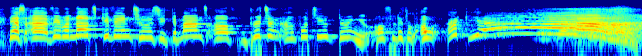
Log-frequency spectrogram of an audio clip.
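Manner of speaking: high-pitched, flustered mock German accent; German-accented panic climbing into a long high cry; Angela Merkel. Chancellor panicking as she is interrupted mid-speech, mock German accent. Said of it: "she'll be really panicking then".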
